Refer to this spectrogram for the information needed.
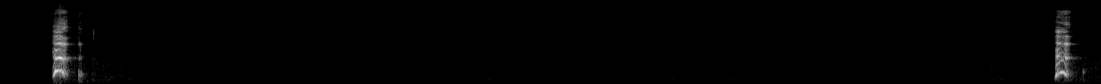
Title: Painful hiccups 20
